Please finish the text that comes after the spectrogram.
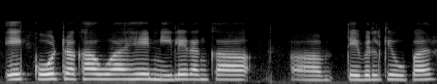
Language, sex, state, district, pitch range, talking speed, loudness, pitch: Hindi, female, Madhya Pradesh, Bhopal, 220-240 Hz, 165 wpm, -16 LUFS, 225 Hz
